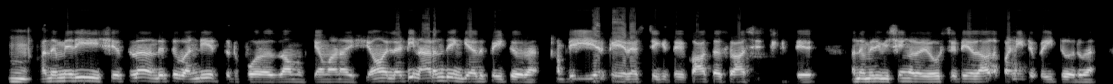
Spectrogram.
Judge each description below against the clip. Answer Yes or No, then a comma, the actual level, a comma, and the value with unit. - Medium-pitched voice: Yes, medium, 145 Hz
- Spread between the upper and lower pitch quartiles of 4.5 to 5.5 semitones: Yes, average, 5.2 semitones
